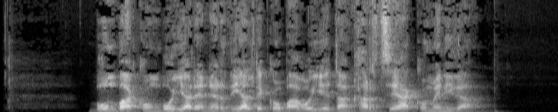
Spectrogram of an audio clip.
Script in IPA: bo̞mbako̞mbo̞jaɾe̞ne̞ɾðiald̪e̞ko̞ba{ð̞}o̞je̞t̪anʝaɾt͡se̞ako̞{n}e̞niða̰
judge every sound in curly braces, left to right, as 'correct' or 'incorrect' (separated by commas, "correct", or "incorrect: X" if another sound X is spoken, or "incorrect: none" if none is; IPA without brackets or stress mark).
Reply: incorrect: ɣ̞, incorrect: m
